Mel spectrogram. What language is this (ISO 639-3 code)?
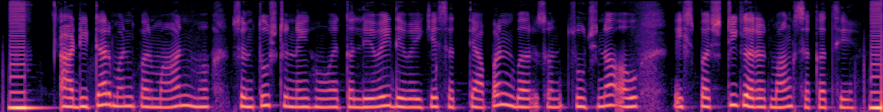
hne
